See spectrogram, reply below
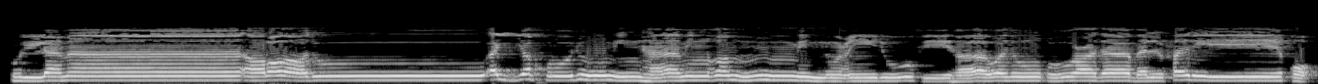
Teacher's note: نقرأ لخلف بترك الغنة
